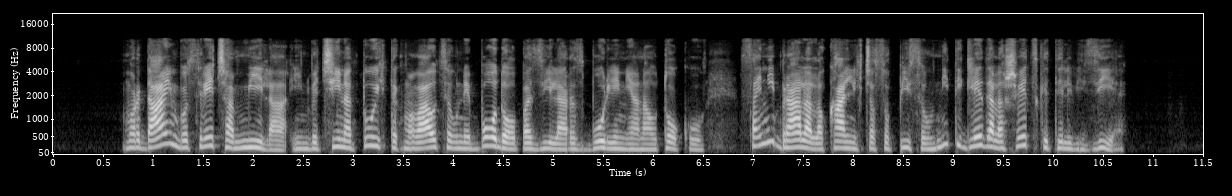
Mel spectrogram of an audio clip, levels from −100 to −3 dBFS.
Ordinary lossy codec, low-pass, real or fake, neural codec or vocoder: none; none; fake; vocoder, 22.05 kHz, 80 mel bands, HiFi-GAN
